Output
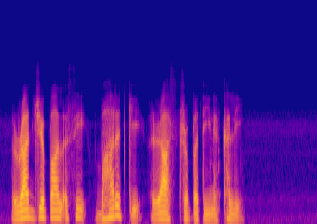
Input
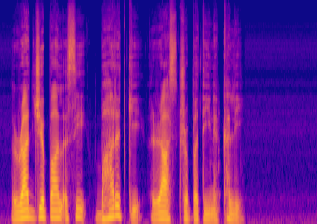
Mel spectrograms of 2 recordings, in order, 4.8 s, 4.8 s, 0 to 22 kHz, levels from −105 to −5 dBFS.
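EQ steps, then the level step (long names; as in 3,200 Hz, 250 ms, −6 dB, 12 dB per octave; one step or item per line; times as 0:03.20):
elliptic low-pass filter 2,300 Hz, stop band 80 dB
low-shelf EQ 68 Hz −11 dB
0.0 dB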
